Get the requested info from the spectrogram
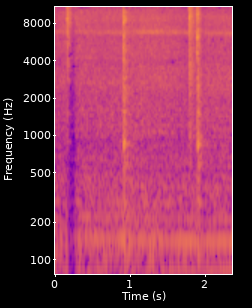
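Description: Meat cleaver chopping raw chicken on a wooden log chopping block: sharp chops, each blade striking through the meat into the wood, with the last two close together near the end.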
